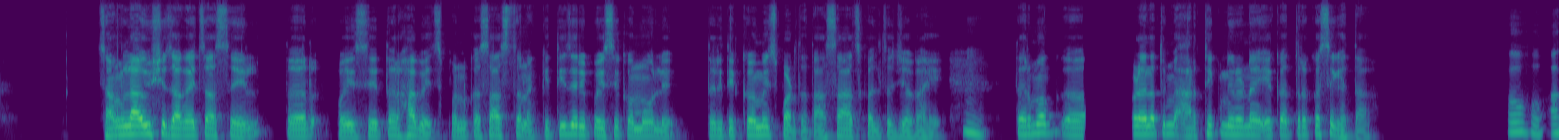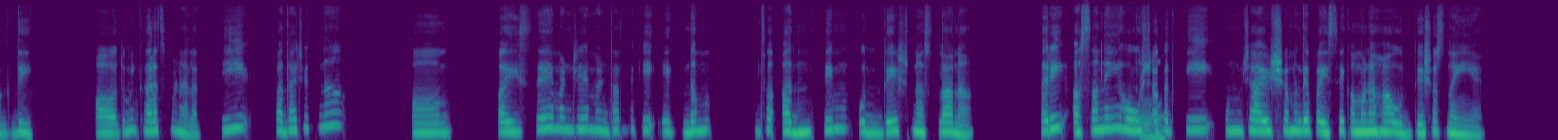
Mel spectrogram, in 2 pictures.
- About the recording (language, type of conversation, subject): Marathi, podcast, घरात आर्थिक निर्णय तुम्ही एकत्र कसे घेता?
- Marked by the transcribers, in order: tapping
